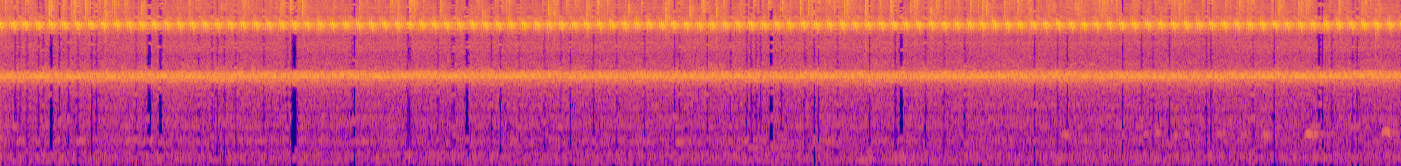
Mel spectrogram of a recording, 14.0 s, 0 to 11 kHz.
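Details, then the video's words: Crickets at night in a continuous high chorus, a steady shrill trill with a second bright tone above it, pulsing rapidly and evenly throughout with no other clear sounds. "Cricket 1 hour for Sleeping & Relaxation"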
